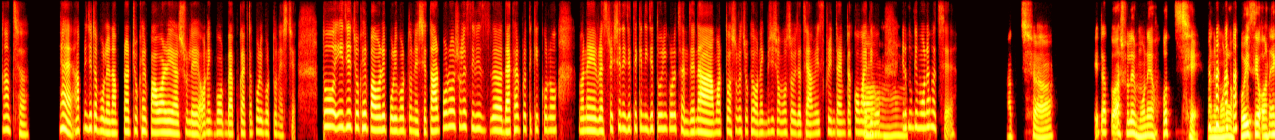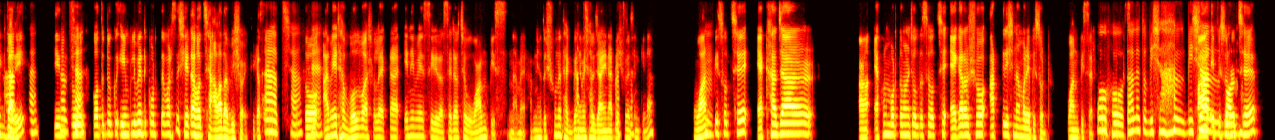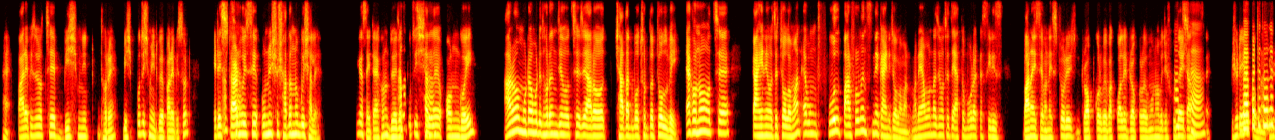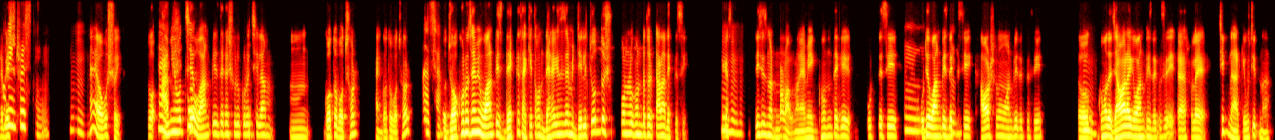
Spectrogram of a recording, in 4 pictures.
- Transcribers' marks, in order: in English: "রেস্ট্রিকশন"; drawn out: "ও!"; laughing while speaking: "অনেকবারই"; laugh; laughing while speaking: "আচ্ছা, আচ্ছা"; in English: "ইমপ্লিমেন্ট"; laughing while speaking: "এটা বলব"; laughing while speaking: "বিশাল, বিশাল বড়"; other background noise; horn; in English: "দিস ইস নট নরমাল"; tapping
- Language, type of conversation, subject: Bengali, podcast, তোমার মনে হয় মানুষ কেন একটানা করে ধারাবাহিক দেখে?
